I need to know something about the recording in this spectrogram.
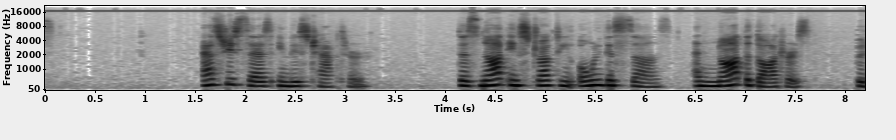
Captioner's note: click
